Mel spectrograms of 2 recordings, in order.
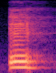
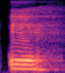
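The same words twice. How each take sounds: First: The vowel is said on a high tone. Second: The vowel is said on a low tone. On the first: "High tone" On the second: "Low short I"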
